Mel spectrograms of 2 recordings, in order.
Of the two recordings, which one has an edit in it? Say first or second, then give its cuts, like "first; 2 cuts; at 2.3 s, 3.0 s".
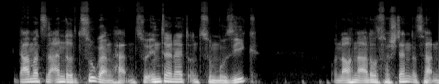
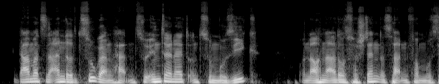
second; 1 cut; at 2.8 s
